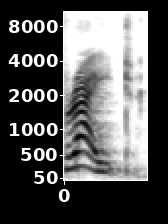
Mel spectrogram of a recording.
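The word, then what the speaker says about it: write: टी ई राइट लिखना देखिए ये साइलेंट लेटर भी है इसमें डब्लू हम राइट कह रहे हैं राइट नहीं लिख रहे हैं हम राइट तो ये डब्लू जो है इसमें साइलेंट लेटर है ठीक है नेक्स्ट है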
